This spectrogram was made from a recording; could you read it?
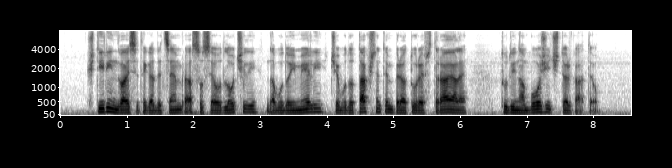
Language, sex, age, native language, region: Slovenian, male, 18-29, Hungarian, Pomurje region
